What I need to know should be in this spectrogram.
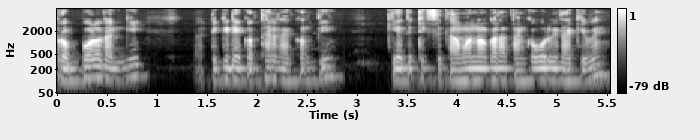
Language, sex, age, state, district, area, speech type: Odia, male, 30-45, Odisha, Cuttack, urban, spontaneous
